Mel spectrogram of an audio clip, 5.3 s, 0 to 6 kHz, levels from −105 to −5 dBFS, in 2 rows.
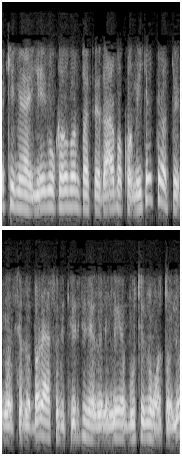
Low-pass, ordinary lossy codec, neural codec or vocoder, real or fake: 5.4 kHz; MP3, 32 kbps; vocoder, 22.05 kHz, 80 mel bands, HiFi-GAN; fake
